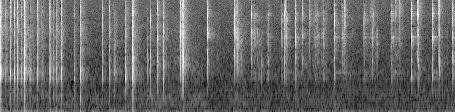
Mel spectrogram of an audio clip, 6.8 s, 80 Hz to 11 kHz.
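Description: Metal paperclips tap fast on a hard plastic Nintendo Switch console with a red Joy-Con. The result is a rapid stream of sharp, dry, bright clicks with almost no ring and a clacky tone around 1.3 kHz. The taps come densely at first, then in looser irregular bursts.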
